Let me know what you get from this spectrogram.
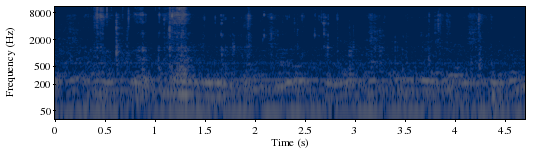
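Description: Close-miked mouth sounds of someone chewing a strawberry: soft wet smacks and clicks, loudest about a second in, then fainter.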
